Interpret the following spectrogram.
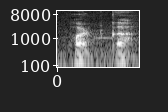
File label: "pHaTka", Andamanese; crow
